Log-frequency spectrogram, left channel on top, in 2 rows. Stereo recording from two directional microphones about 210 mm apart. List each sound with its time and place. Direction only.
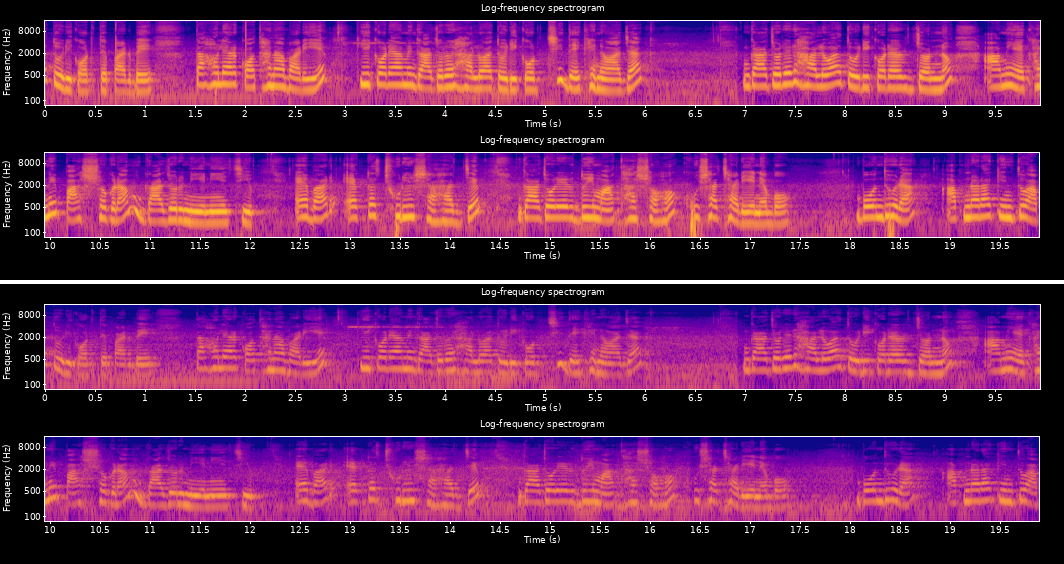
0.1 s a woman's voice: 40° left (ahead or behind)
7.0 s a woman's voice: 45° left (ahead or behind)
